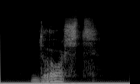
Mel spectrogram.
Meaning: reeve, steward
- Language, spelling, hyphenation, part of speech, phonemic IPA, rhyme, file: Dutch, drost, drost, noun, /drɔst/, -ɔst, Nl-drost.ogg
